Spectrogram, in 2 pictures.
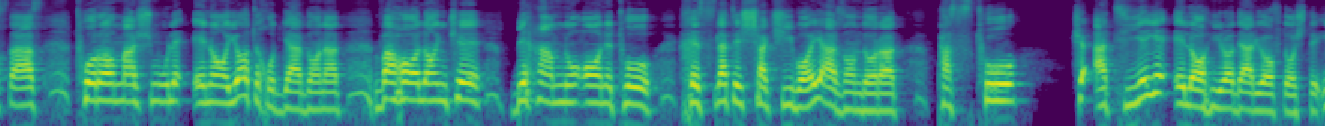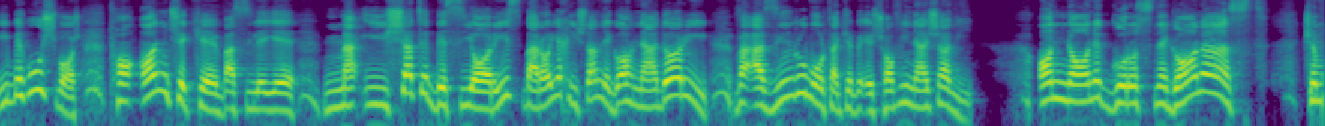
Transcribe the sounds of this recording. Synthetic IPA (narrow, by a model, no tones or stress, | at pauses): st̪eæst̪t̪ʰoɾɒːmæʃmuːle̞enɒːjɒːt̪ʰe̞xod̪̚ɟæɾd̪ɒːnæd̪̥̚væɦɒːlɒːncʰebe̞hæmnoːʔɒːne̞t̪ʰoχe̞slæt̪ʰeʃæcʰiːbɒːiːæɾzɒːnd̪ɒːɾæd̪̥̚ | pʰæst̪ʰo | cʰeʔæt̪ʰijejeʔelɒːɦiːɾɒːd̪æɾjɒːft̪d̪ɒːʃt̪e̞ʔiːbe̞huːʃbɒːʃt̪ʰɒːʔɒnt͡ʃʰe̞cʰe̞væsiːlejemæʔiːʃæt̪ʰe̞be̞sjɒːɾiːst̪̚bæɾɒːje̞xiːʃt̪ænne̞ɡɒːhnæd̪ɒːɾiːvæːziːnɾuːmoɾt̪ʰæcʰe̞beeʃhɒːfiːnæʃævḭː | ʔɒnːɒːne̞ɡoɾosne̞ɡɒːnæst̪ | cʰe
